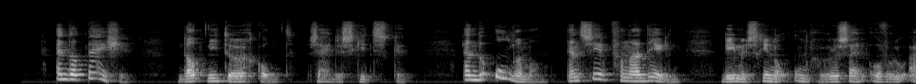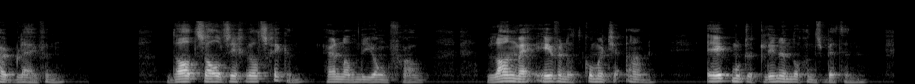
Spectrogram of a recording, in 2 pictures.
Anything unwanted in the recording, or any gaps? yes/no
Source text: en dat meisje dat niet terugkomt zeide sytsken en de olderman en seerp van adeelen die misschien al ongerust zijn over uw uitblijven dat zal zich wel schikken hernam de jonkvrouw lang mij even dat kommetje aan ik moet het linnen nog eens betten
no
